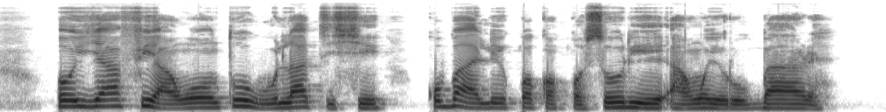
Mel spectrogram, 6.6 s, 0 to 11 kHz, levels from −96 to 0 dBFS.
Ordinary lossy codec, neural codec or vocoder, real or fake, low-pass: none; none; real; 9.9 kHz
